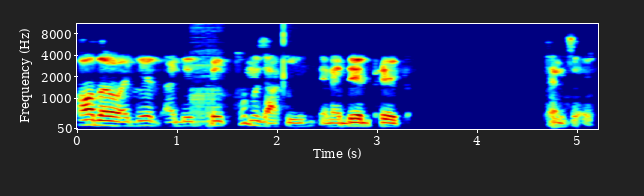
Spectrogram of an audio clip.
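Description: A man's voice: mid-range voice, normal speed, fairly bright tone, husky. A man co-hosting a casual podcast over an online call, easygoing and hesitant. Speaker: podcast co-host. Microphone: voice chat over an online call. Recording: dull lo-fi mic.

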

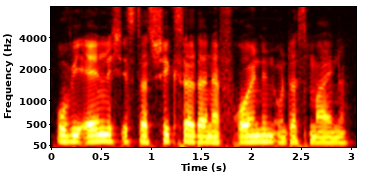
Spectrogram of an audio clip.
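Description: A man's voice: mid-range voice, little pitch movement, normal speed, a little mellow, clean tone, no echo, lightly acted. A man reading a sorrowful young temple servant. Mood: earnest. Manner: earnest, sorrowful.

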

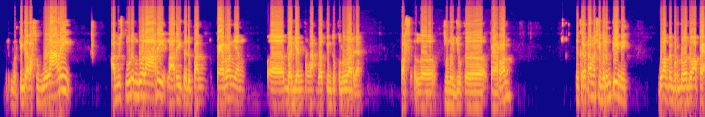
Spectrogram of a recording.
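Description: A man's voice: medium pitch, rough recording. A man, casually telling a true story from his own life, repeating words and acting out sounds. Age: 40s. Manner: animated, repeats words and makes sound effects.

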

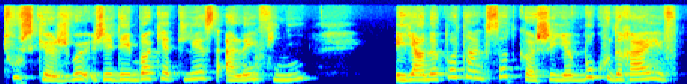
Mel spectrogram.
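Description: A woman's voice: a little high, brisk. A woman in her forties with a Quebec French accent, earnestly talking as a guest in an interview and firing off rhetorical questions. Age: 40s. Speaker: podcast guest. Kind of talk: conversational interview.

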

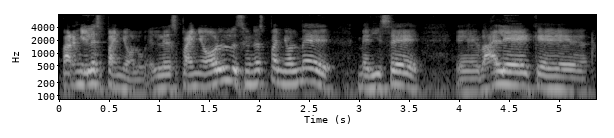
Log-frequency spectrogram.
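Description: A man's voice: fairly high pitch, expressive, normal speed, a bit bright, a little hiss or hum. A man with a Mexican accent co-hosting a casual podcast panel, rambling and peppering his talk with crude slang. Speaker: podcast co-host.

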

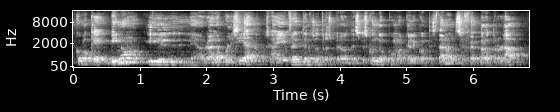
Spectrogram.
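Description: Young Guatemalan man, animated storyteller, distant mic, roomy echo. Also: medium pitch, fast. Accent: Guatemalan Spanish. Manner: animated storyteller, laughs often, acts out family members. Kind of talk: casual chat. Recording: echoey room, voice a bit off-mic, faint ambience.

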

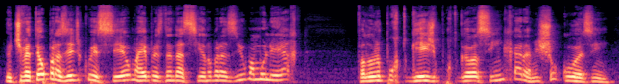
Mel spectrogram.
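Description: A man's voice: high voice, quick pace, husky. A middle-aged man from Brazil, a police chief, telling a story as an interview guest in a profane, emphatic way. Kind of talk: animated storytelling in a podcast interview.

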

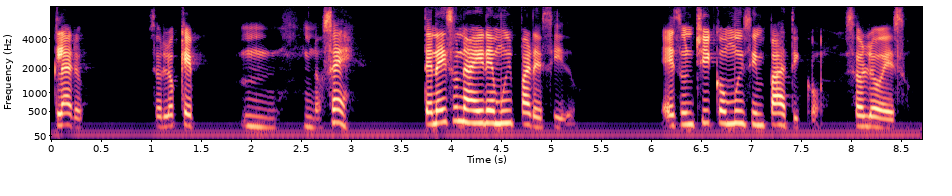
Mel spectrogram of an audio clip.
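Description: Chatty young hairdresser, prying and lively, bright tone ; a woman reader doing her. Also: on the high side, unhurried, long pauses, dry recording. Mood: teasing. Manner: talkative, prying, lively questions.

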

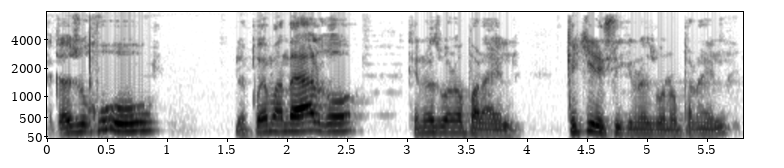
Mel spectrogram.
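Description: A husky-voiced man delivers a religious lesson to listeners. He drives points home by repeating phrases, then slips into quiet asides. The recording sounds dull and lo-fi. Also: on the high side, a little fast. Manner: emphatic, repeats key phrases, drops into hushed asides. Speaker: Torah teacher. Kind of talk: religious talk to an audience.

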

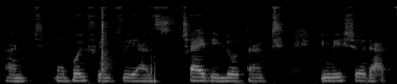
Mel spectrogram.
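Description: A woman's voice: low voice, flat delivery, normal speed, a little mellow, a little hiss or hum. A young woman, a student mother, telling her story earnestly, with hesitant restarts. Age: young adult. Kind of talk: personal story in an interview.

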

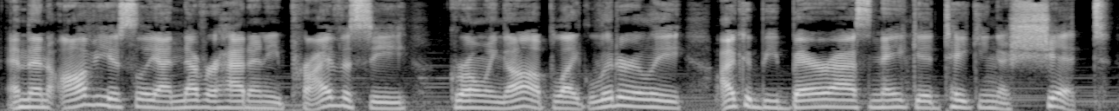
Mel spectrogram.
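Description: A man's voice: fairly high pitch, steady tone, unhurried, hardly any pauses, faint music behind. A young man telling his own story in a casual, blunt monologue. He swears freely and rants about family frustrations. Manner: profane, blunt and ranting, mimics his parents in raised voices.

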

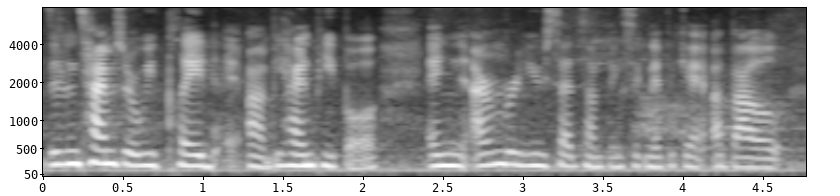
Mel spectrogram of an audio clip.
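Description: A woman's voice: medium pitch, steady tone, fast, a little hiss or hum. A woman hosting a podcast in a casual, upbeat and emphatic conversational way. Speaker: podcast host, singer.

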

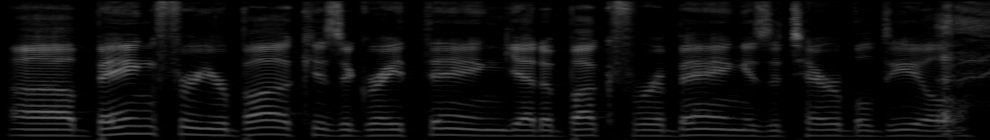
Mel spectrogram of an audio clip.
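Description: A man co-hosting a podcast, chatting casually and making wry, deadpan jokes. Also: medium pitch, moderate pace, clear, resonant tone, no room sound, studio quality. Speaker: podcast co-host. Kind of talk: casual comedic chat.

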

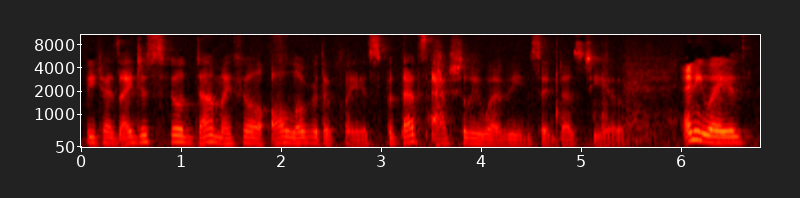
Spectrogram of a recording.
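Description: A woman's voice: low-pitched, lively intonation, normal speed, a little hiss or hum. A young woman hosting a casual solo podcast, sick and rambling, swearing freely and laughing often. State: sick with a cold, congested voice. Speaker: podcast host.

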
